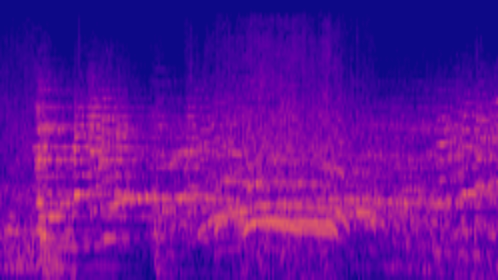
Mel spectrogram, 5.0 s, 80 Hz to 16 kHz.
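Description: An audience of about 500 people at the Maratha Mandir single-screen theater in central Mumbai cheers, claps and shouts during a screening of DDLJ for about five seconds, a dense, loud roar with high whooping voices and sliding melodic tones rising above the crowd noise.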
